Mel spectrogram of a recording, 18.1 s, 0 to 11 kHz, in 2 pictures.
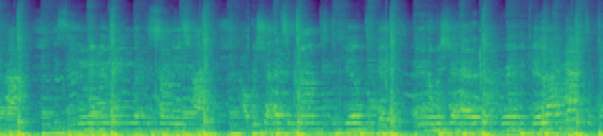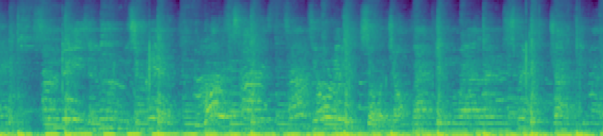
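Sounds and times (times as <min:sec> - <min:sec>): drum beat: 0:00.0 - 0:18.0
heavy bass: 0:00.0 - 0:18.0
live band playing: 0:00.0 - 0:18.0
person singing: 0:00.0 - 0:18.0.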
